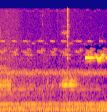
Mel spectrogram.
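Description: Faint electronic background of steady humming tones with a few short, soft beeps, one about a second and a half in and a higher one near the end.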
